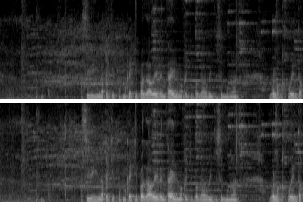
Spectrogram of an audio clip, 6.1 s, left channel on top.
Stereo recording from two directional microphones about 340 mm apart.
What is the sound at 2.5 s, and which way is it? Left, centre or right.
Speech, centre.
